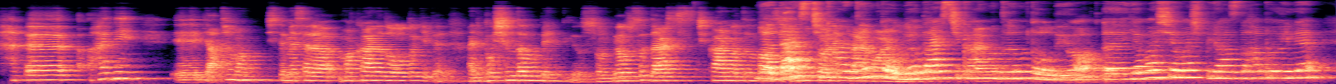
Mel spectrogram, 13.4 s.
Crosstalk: present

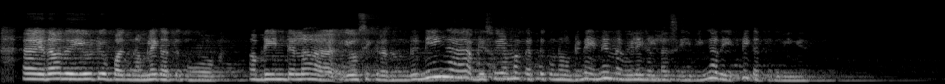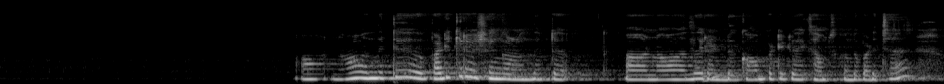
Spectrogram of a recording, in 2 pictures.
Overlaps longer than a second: none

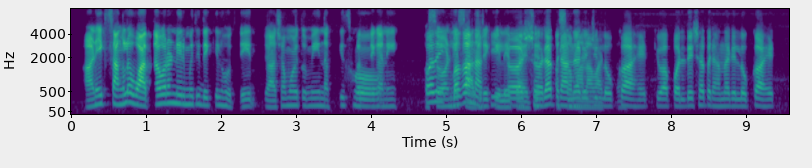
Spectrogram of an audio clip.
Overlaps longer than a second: present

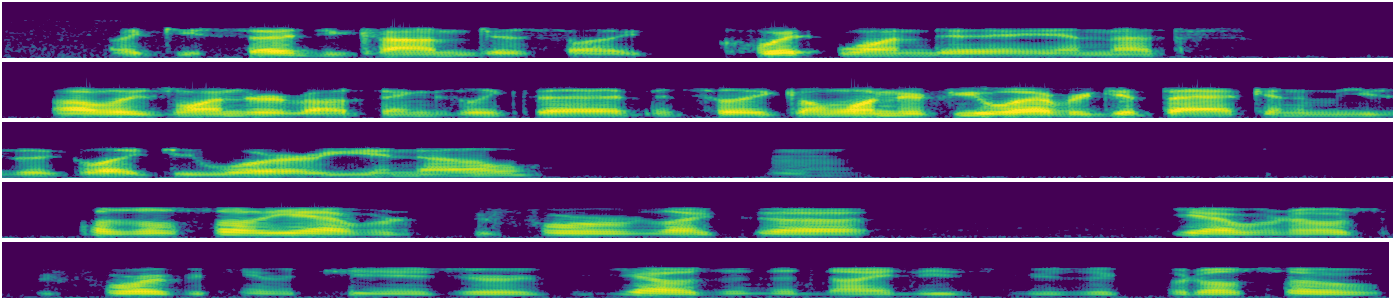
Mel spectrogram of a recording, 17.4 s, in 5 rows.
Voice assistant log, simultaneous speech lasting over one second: none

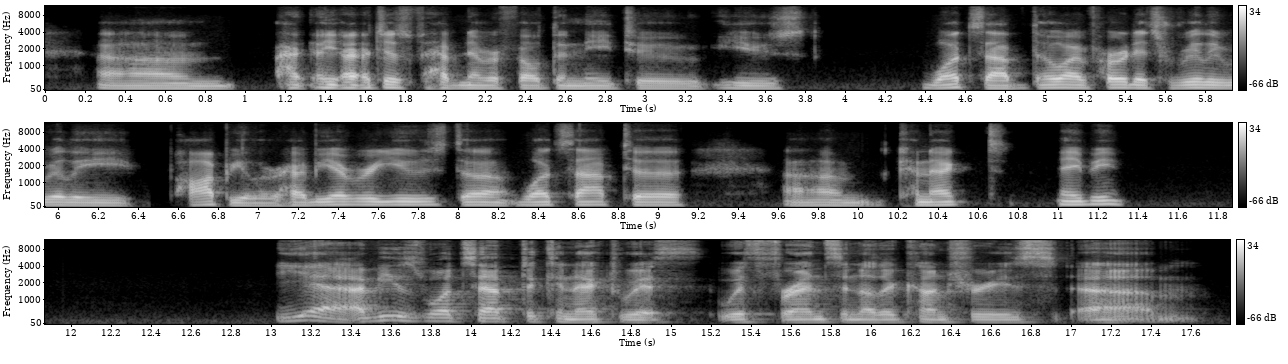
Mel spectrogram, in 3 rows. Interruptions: none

